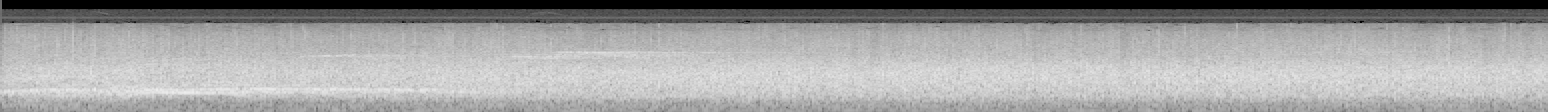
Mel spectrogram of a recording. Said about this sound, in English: I have no idea who those people are who are cheering for him right now, but it's just one of those things where, you know, he would go on to make claims. I think it's sound effects.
